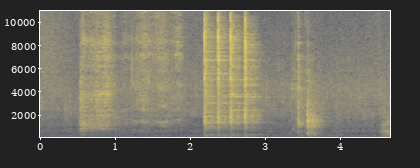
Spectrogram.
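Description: A roux of flour and fat being stirred in a pot, scraping and clinking in short bursts, a quick run of four sharp scrapes in the middle, then a few more spaced strokes over a faint sizzle.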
